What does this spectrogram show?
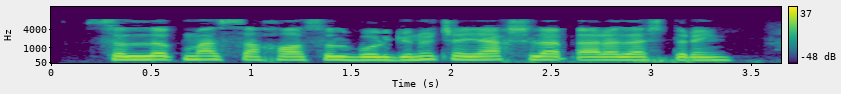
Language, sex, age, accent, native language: Uzbek, male, 18-24, Xorazm, Uzbek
